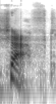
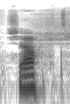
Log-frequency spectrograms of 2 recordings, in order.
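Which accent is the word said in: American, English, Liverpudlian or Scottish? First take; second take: American; Scottish. First: The word is said in an American accent. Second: The word is said in a Scottish accent. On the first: "Whereas in America, he's Shaft" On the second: "if you're Scottish or something, you'll say Shaft"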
